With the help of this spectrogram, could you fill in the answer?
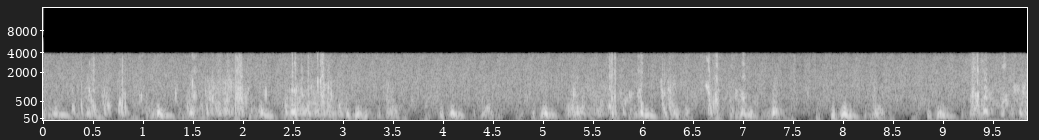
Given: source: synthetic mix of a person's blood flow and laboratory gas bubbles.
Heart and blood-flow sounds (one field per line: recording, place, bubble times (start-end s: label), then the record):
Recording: Doppler ultrasound of blood flow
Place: precordium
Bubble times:
0.27-0.89 s: bubbles
0.95-1.02 s: bubbles
1.30-1.36 s: bubbles
1.42-2.07 s: bubbles
2.19-2.27 s: bubbles
2.40-3.15 s: bubbles
5.21-6.03 s: bubbles
6.16-6.32 s: bubbles
6.41-6.48 s: bubbles
6.60-6.80 s: bubbles
6.88-7.17 s: bubbles
9.26-9.85 s: bubbles
From the record:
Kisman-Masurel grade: 332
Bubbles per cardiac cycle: rolling drumbeat, 9 or more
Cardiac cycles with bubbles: 50 to 99%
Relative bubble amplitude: moderate (0.250 to 0.450)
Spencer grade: 3 (all of the cardiac periods contain showers or single bubble signals, but not dominating or overriding the cardiac motion signals)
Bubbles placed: anywhere in the cardiac cycle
